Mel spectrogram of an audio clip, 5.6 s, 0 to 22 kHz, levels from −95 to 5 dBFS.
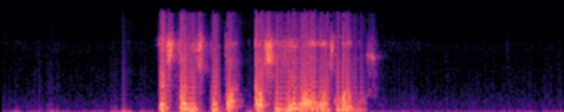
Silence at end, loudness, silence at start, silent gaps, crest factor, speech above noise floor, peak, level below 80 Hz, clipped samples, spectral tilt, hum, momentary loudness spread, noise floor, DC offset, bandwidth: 1.9 s; -17 LUFS; 1.2 s; none; 20 dB; 44 dB; 0 dBFS; -36 dBFS; under 0.1%; -5 dB/octave; none; 12 LU; -62 dBFS; under 0.1%; 14.5 kHz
